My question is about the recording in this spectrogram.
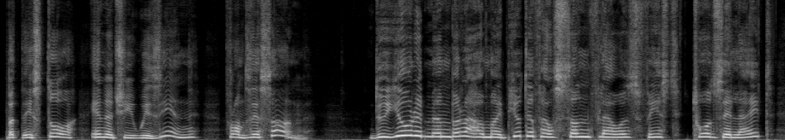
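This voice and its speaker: A woman's voice: on the high side, lively intonation, unhurried, dark tone, no room sound, studio quality, voice pushed up. A woman voicing an encouraging female teacher with a put-on French accent who drops French words into her explanations. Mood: enthusiastic.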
